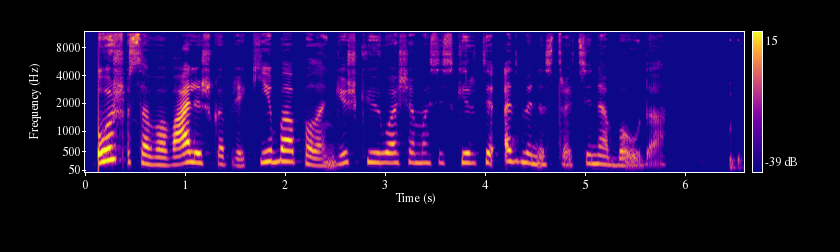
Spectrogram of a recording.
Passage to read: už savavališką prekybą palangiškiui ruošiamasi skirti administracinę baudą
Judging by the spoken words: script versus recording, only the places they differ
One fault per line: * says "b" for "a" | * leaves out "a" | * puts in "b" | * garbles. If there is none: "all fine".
all fine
